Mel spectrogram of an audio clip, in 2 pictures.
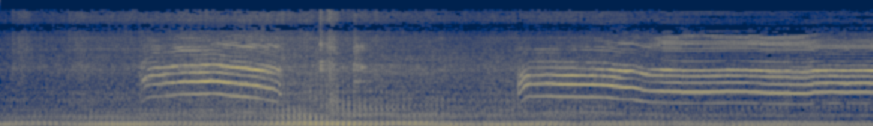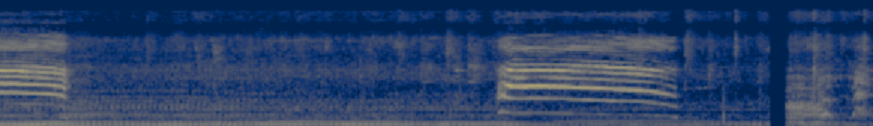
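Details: Angry yowling from Kiki, a house cat furious whenever an outside cat visits its home: three loud sustained moaning wails, each slightly rising then falling at the end, with low engine-like hum underneath.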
